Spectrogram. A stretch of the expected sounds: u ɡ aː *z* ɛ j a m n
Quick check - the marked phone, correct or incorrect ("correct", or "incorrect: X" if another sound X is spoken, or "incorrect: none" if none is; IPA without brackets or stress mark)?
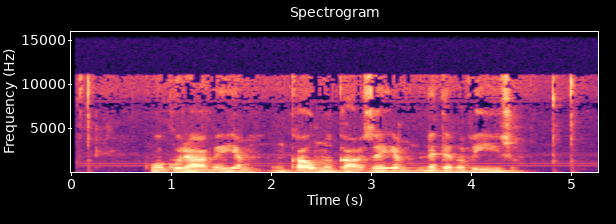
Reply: correct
